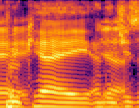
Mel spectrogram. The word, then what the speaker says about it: Bucket: Her last name's Bucket, but she pronounces it Bouquet, and then she's like ashamed of her white trash family.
